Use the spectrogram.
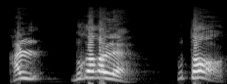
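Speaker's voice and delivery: put-on rally the boys with a shout; calling the gang. Gang leader calling the boys to go.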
